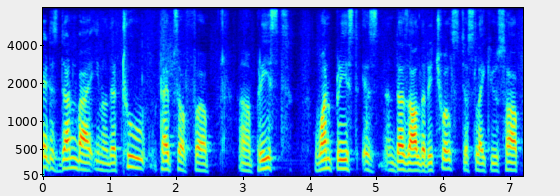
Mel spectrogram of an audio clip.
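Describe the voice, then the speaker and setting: Man, Indian English accent, documentary interview, measured explanations, many filler words. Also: mid-range voice, darkish tone. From New Delhi, India. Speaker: temple member.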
